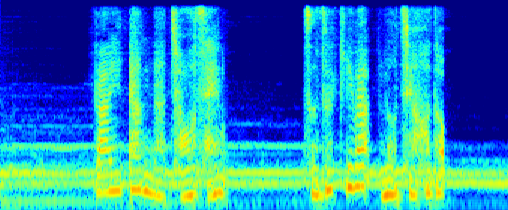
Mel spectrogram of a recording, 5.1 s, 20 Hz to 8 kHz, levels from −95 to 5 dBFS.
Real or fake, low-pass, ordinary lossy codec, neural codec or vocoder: fake; 7.2 kHz; none; codec, 16 kHz in and 24 kHz out, 1.1 kbps, FireRedTTS-2 codec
